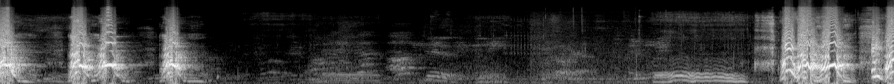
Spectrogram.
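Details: Rescued pet dogs, four Miniature Pinschers and a fawn Doberman, bark in loud bursts: a quick double bark and a single bark at the start, a quiet stretch with soft speech, then a dense flurry of barks at the end.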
